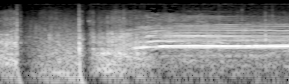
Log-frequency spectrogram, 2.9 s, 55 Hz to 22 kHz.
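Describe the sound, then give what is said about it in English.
Skateboard launching over a set of stairs at a plaza in 1991: two sharp board slaps ring out in quick succession, followed by a sustained, high-pitched cheer from the crowd. “That's the sound of a skater launching over a set of stairs at the plaza in 1991.”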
